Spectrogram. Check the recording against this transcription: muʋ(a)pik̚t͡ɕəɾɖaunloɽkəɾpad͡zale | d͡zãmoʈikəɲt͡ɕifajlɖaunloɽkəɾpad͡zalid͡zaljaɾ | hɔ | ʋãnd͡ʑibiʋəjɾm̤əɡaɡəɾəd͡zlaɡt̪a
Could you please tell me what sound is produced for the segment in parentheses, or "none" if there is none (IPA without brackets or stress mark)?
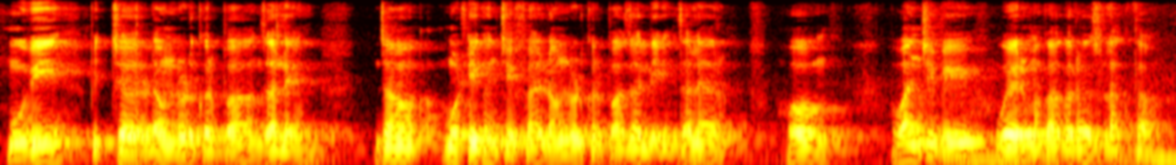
i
